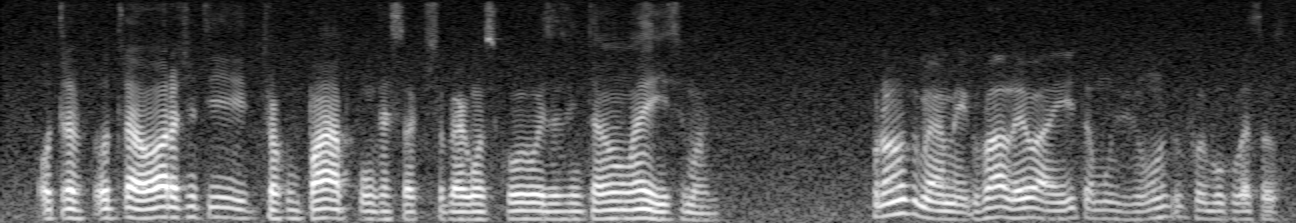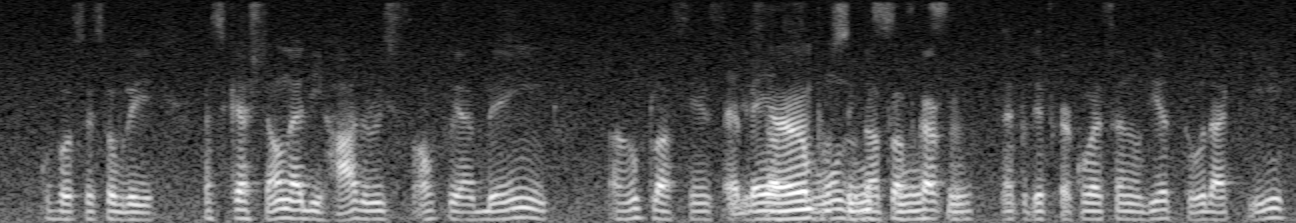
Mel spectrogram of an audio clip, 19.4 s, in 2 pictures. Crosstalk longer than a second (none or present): present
